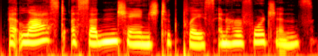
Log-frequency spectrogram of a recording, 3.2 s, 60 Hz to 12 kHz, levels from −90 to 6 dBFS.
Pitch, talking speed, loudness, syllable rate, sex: 210 Hz, 190 wpm, -15 LUFS, 5.1 syllables/s, female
